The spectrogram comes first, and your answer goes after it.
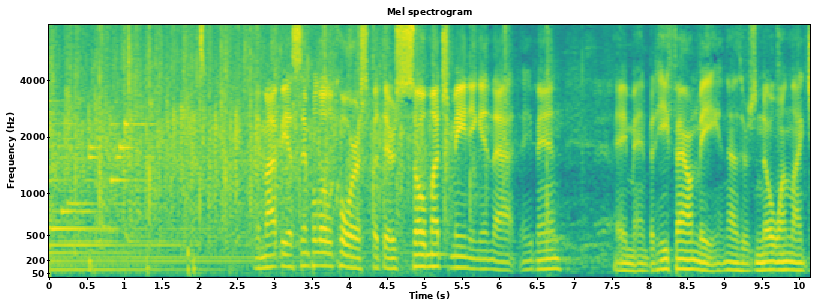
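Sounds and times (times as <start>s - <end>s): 
congregation clapping in praise during a worship service: 0.0s - 6.8s
speech: 2.8s - 10.1s.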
